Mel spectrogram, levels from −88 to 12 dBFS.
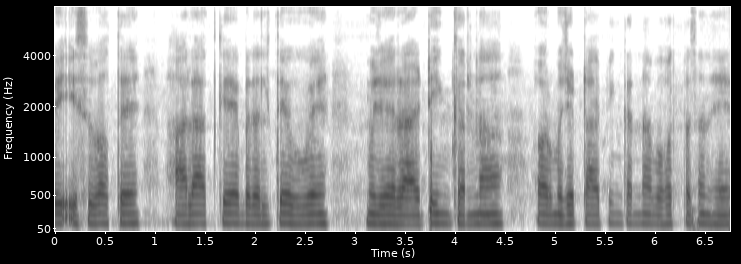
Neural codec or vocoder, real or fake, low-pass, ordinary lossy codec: codec, 16 kHz, 16 kbps, FreqCodec, smaller model; fake; none; none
